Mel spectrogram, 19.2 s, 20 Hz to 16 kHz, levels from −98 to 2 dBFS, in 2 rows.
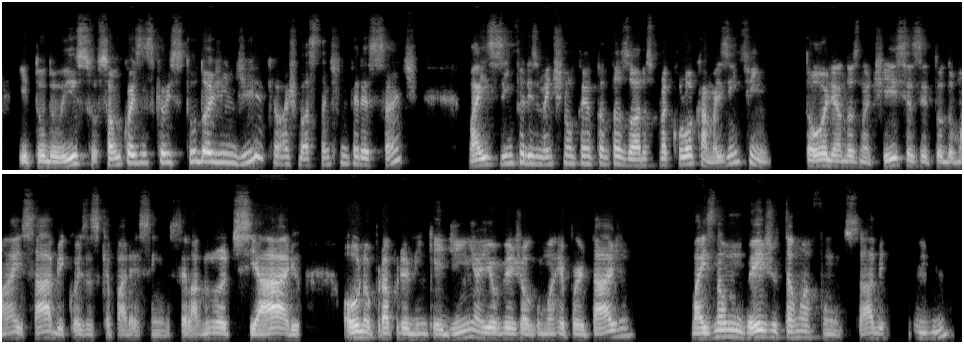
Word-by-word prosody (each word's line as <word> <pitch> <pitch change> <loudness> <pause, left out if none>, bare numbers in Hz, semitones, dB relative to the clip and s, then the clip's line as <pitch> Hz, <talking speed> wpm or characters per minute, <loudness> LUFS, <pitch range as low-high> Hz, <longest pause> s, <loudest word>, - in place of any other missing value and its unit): e - - -1
tudo 110 -2 +1
isso, 170 +9 +3
são 140 +3 +2
coisas 185 +1 +1
que - - -9
eu 195 - +5
estudo 210 +3 -1
hoje 205 -1 +4
em 190 - -3
dia, 190 - -2
que 175 - -8
eu - - -5
acho 160 -1 -5
bastante 145 +4 -7
interessante, 160 - -4 0.5
mas 140 +5 +2
infelizmente 170 -2 -2
não 170 -1 -4
tenho 165 -1 -2
tantas 160 -2 -2
horas 130 0 +1
pra 140 +1 -2
colocar. 160 +2 +1
Mas 100 +2 -4
enfim, 180 - -5 0.4
tô - - +3
olhando 115 -3 +2
as 110 - -4
notícias 270 - -2
e 110 - -2
tudo 105 -1 -4
mais, 110 +2 -4
sabe? - - +2
Coisas 100 0 -6
que - - -9
aparecem, 90 -1 -7
sei - - -5
lá, - - -2
no 105 - -5
noticiário, 105 -2 +5 0.4
ou 125 +2 +8
no 125 -3 +1
próprio 110 -1 +1
LinkedIn, 105 +6 -3
aí 115 - 0
eu 115 -1 +3
vejo 110 0 0
alguma 105 +1 -3
reportagem. 115 - 0 0.6
Mas 110 +1 +3
não 145 -2 +2
vejo 135 +3 +4
tão 130 +1 -1
a 130 0 -7
fundo, 95 -6 -9
sabe? 110 0 -4 0.2
Uhum. 120 - -8
130 Hz, 180 wpm, -23 LUFS, 110-160 Hz, 0.6 s, ou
